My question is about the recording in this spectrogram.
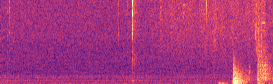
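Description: A light click about halfway through, then a short cluster of knocks and rubbing near the end as a disassembled smartphone and its screen assembly are handled with a metal pry tool on a wooden table.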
